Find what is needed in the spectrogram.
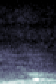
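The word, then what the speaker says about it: لِرَبِّ: udah bisa dia mengucap Soli ininya pendek, jadi tidak perlu dibaca. Soli lirab tidak, tapi dibaca pendek.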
